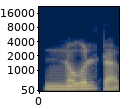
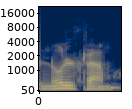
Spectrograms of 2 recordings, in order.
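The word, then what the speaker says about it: Ngultrum: Next, নোবেল ট্রাম, এটা নুল ট্রাম হয়, উচ্চারণ নুল ট্রাম হয় কোন দেশের মুদ্রাতে?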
